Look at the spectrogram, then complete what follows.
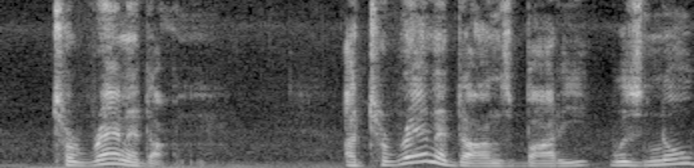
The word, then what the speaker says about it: Pteranodon: for me to learn this one's tricky because the p is silent Pteranodon a Pteranodon body was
